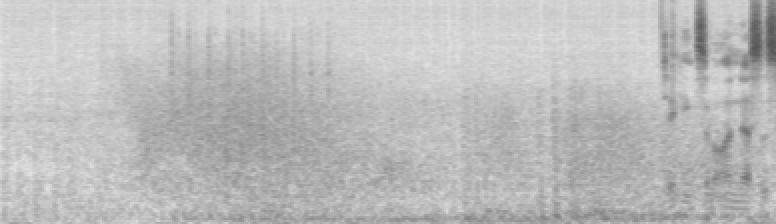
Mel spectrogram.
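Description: Missiles whoosh and explosions rumble.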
